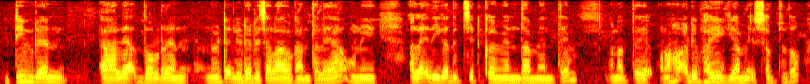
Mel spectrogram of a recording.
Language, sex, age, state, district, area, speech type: Santali, male, 18-30, West Bengal, Purulia, rural, spontaneous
